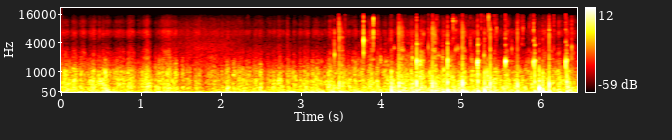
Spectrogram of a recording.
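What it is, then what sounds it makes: Foam microphone windscreen being scratched. Bare fingertips with short nails scratch the surface of two identical black foam microphone windscreens, making a dense, low, rumbling rustle. The first half is a soft, steady muffled crackle; from about 3.5 seconds on it turns rougher, with sharper, brighter scratch strokes popping out of the rumble.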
